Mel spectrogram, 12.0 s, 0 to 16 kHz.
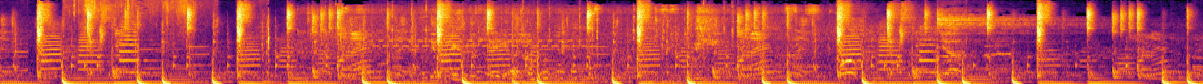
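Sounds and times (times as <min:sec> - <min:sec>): sustained bass: 0:00.0 - 0:12.0
deep kick drums: 0:00.6 - 0:02.5, 0:03.6 - 0:10.3.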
